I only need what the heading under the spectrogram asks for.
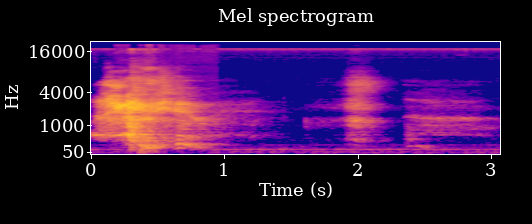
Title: Buildups and big powerful cold sneezes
